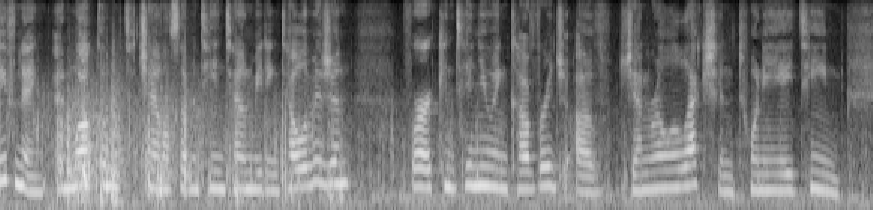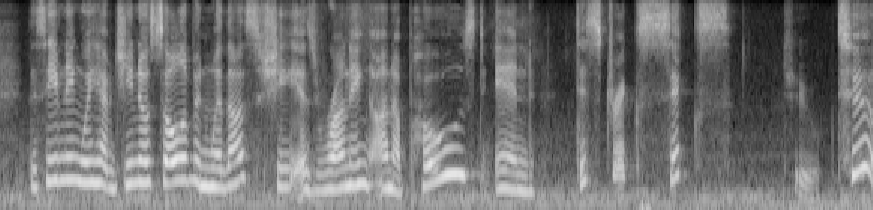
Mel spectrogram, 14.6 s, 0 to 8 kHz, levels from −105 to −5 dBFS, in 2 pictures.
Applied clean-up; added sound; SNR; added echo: none; Thunder / Traffic noise, roadway noise / Rain / Insect; 10 dB; none.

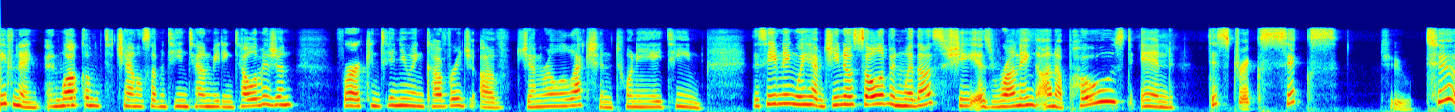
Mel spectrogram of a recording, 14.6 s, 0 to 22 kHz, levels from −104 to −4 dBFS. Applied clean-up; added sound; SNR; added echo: neural mask model DeepFilterNet 3.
